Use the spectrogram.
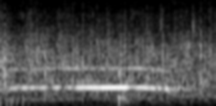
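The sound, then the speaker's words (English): An audience claps steadily together in praise to God, a dense wash of many hands with a sustained tone running faintly underneath, at moderate volume. “Oh, clap your hands and let's give praise to him right now.”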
